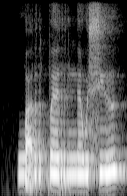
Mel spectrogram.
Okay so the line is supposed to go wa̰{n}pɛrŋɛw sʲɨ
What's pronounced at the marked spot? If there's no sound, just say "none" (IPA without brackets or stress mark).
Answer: r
